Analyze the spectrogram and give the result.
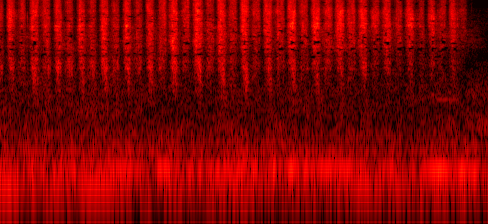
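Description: A plastic toothbrush scrubs back and forth across a small, round, dirty and partly wet miniature pile carpet that lies flat on a tile floor, held down by fingertips. Rapid, bright, rasping bristle strokes repeat steadily for the whole clip over a constant low hum.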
